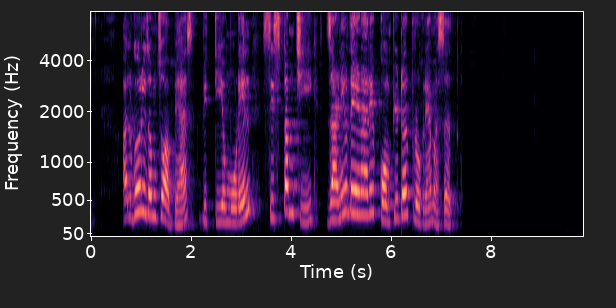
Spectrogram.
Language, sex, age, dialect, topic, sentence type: Marathi, female, 56-60, Southern Konkan, banking, statement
